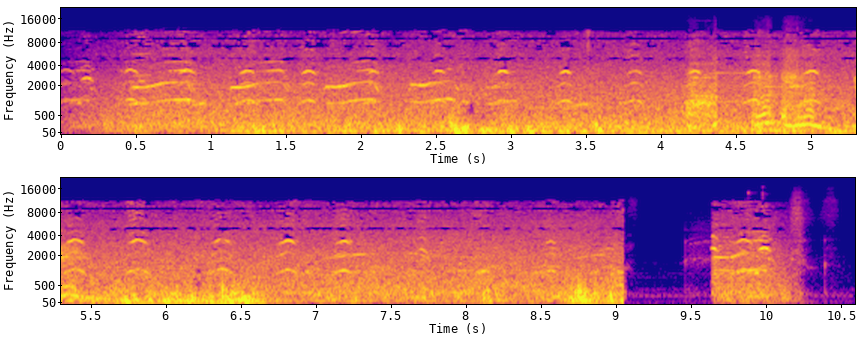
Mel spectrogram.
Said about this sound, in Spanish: Me encanta esa gaviota.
